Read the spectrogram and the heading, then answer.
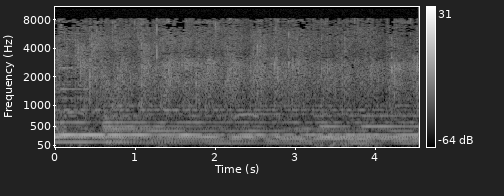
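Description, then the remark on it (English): An audience claps steadily for several seconds, a dense, even patter of many hands with no voices on top, fairly soft throughout. “Give them a clap.”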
